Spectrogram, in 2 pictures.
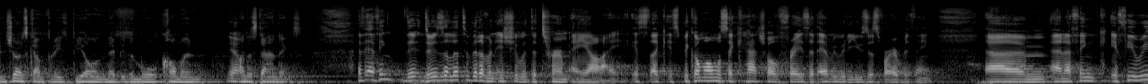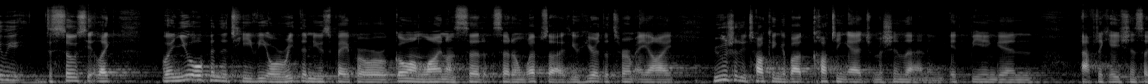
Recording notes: This week’s podcast features edited highlights. Chatting on stage with leading figures from AIG, Cytora, WhenFresh and Polar Capital at our live event in The Steelyard.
